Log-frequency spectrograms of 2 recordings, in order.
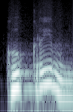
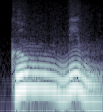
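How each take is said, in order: First: The word is heard with k and r sounds. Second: The word is heard with ng and n sounds. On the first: This is how it is written. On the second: This is how it is actually read. "ini dua-duanya berubah"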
